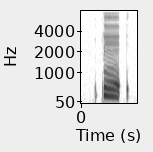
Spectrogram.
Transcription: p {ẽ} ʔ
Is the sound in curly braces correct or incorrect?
correct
